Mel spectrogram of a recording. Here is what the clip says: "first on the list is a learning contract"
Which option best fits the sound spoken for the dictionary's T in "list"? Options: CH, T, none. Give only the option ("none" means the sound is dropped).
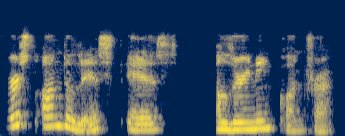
T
